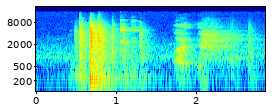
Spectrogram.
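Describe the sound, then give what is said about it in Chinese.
A refrigerator door opens with a sharp clunk and rattle as someone fetches barbecue sauce from it, then after a short pause swings shut with a softer, longer thud and hiss. No one speaks. “我都忘从冰箱拿出来了，我去拿一下。”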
